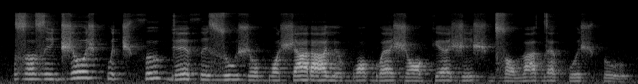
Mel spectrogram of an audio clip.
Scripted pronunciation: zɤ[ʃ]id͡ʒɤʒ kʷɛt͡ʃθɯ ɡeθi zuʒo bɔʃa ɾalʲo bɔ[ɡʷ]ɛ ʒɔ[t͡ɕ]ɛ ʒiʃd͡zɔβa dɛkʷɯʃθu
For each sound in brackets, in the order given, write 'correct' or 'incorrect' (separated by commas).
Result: incorrect, correct, incorrect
